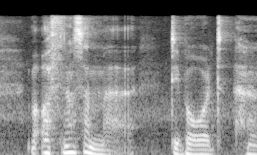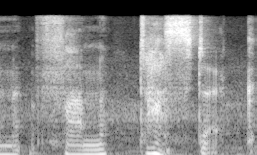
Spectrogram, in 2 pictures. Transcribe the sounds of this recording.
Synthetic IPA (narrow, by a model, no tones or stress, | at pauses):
maʔɔθnɔsəma̰ | d̥iboːdənfan | tʰastɪ̰k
